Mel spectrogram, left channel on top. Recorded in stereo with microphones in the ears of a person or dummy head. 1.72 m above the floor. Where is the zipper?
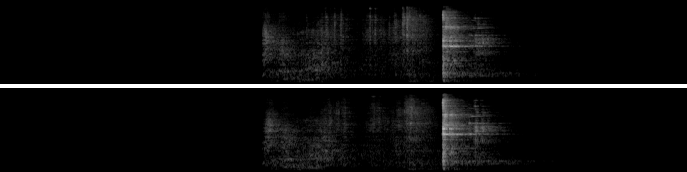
65° left (ahead or behind), 7.5 m.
